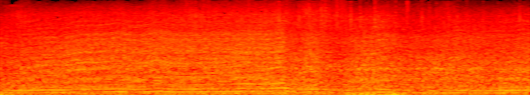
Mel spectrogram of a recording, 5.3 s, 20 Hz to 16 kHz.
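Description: A 358 modified race car engine in the iRacing sim at Limaland revs hard and continuously, its throttle rising and falling in a loud, steady drone with no talk over it.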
